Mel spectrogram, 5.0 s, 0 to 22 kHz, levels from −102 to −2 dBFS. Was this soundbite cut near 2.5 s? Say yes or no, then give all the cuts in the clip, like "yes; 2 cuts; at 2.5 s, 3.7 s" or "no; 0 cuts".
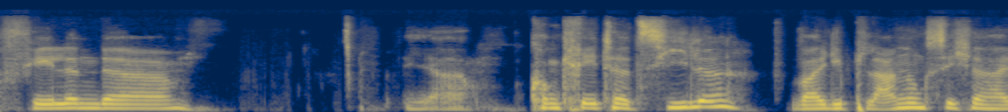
no; 1 cut; at 3.9 s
